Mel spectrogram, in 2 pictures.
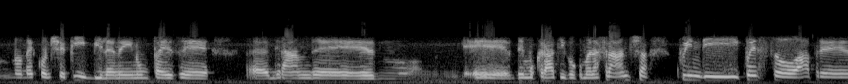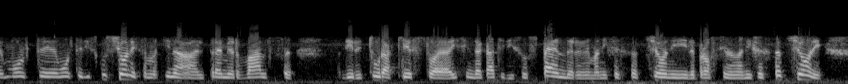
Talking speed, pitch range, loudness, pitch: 120 wpm, 150-180 Hz, -22 LUFS, 160 Hz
